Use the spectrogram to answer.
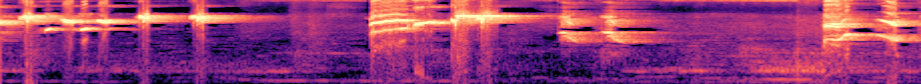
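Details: Orange-headed thrush in a cage, moulting but singing: high, sharp whistled phrases and fast chattering runs in bursts, with faint low background sounds between them.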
